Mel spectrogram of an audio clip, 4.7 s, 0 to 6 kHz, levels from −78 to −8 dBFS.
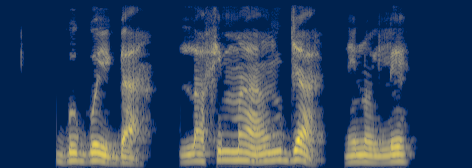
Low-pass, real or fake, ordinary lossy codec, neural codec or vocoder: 5.4 kHz; real; none; none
